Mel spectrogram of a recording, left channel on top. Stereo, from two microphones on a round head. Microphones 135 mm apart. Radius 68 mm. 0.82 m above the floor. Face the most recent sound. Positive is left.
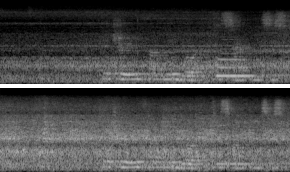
turn(degrees=-40)  # may be behind; listen again after turning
